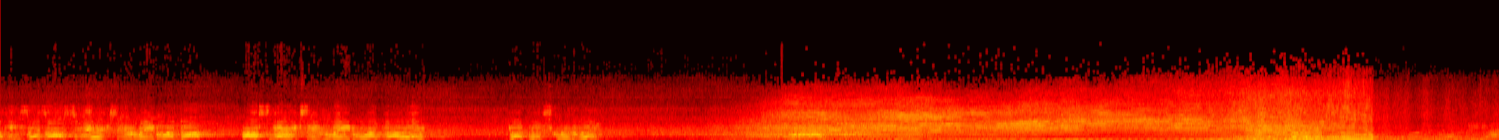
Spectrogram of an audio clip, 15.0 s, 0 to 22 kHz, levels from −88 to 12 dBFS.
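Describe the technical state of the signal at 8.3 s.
At 8.3 s there's a drift correction step (7.82 to 8.99 s). Playback runs 6.2% fast and 104 cents sharp, likely from clock-sync software adjusting its buffer, then snaps back.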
